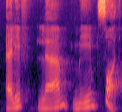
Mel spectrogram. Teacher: এখানে আলিফে কোনো চিহ্ন নেই, লামে মোটা চিহ্নটি রয়েছে, মিমে মোটা চিহ্নটি রয়েছে, সদে মোটা চিহ্নটি রয়েছে। তাহলে আমাদেরকে লামকে 4 আলিফ, মিমকে 4 আলিফ এবং সদকে 4 আলিফ টেনে পড়তে হবে। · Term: মাদ্দুল আজিম হারফি মুতাক্কাল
